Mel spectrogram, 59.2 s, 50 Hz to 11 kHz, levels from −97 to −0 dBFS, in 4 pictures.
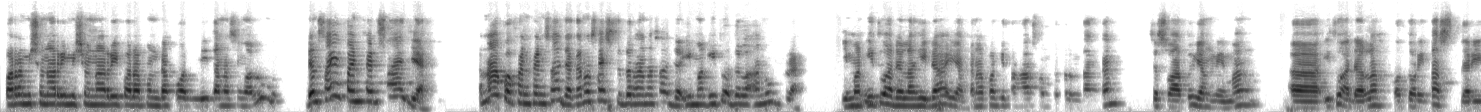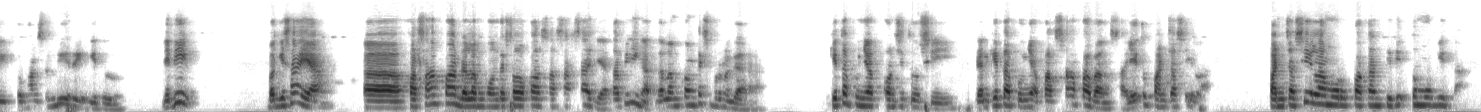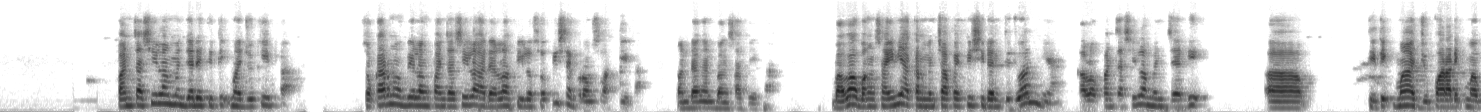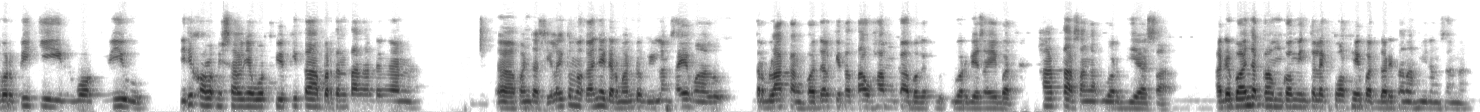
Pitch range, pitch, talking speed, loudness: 145-200 Hz, 170 Hz, 145 wpm, -25 LUFS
